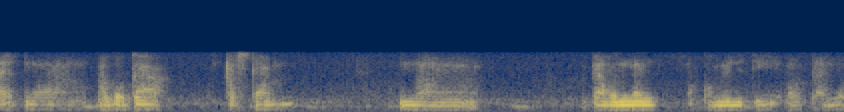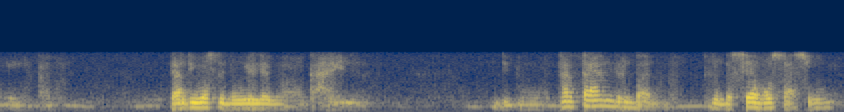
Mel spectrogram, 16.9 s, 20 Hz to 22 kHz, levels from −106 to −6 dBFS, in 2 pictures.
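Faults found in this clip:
AMR narrowband mobile codec, present throughout. Speech band-limited to roughly 150 Hz to 3.6 kHz. Nothing above 3.7 kHz. Heavy codec damage. Voice buzzy, synthetic, thin. Component: AMR-NB encoder on the mobile leg. Mechanism: 8 kHz sampling, so no high band survives. Vocal-tract model driven by sparse pulses per 5 ms subframe. Coarse excitation sounds like a low mode, around 5 kbps.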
